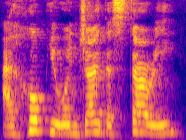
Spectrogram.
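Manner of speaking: plain reading voice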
